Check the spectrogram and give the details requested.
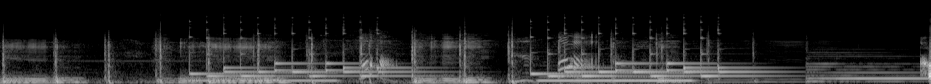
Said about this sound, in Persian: اینجا گوشیم زن خورد ازت خواهی میکنم و میریم برای بقیهش مجددن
